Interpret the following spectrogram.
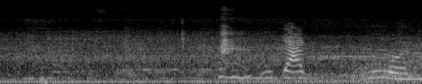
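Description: Steady low vehicle engine hum, with a voice speaking briefly in the second half.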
